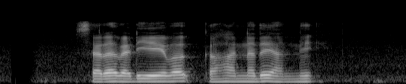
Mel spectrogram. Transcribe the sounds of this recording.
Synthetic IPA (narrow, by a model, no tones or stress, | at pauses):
sæɾɐʋæɖieːʋɐɡ̥aɦɐnːɐd̪ejanːe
